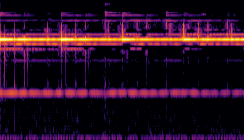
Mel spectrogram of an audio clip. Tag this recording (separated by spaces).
bells delay loop remix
